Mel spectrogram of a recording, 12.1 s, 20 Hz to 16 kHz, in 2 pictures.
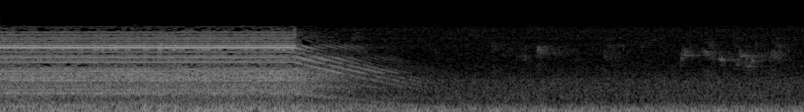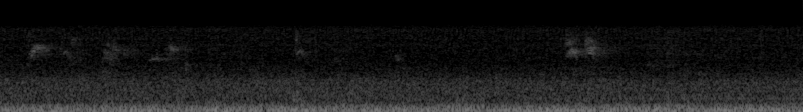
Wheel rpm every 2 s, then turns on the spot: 0, 0, 0, 0, 0, 0.
none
